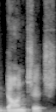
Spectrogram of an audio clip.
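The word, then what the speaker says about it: Dončić: It was Luka Doncic. Did I pronounce that right? – Yeah. That's stupid that he's so high.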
